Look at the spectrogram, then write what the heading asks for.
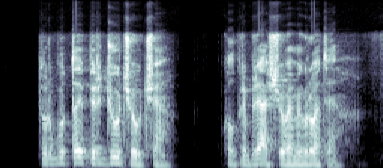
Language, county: Lithuanian, Vilnius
